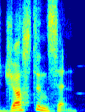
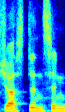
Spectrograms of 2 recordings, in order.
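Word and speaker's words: Jhostynxon: And the pronunciation now that we have him in Chrome is Justinson. So apparently the password's name is pronounced Justinson Garcia.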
